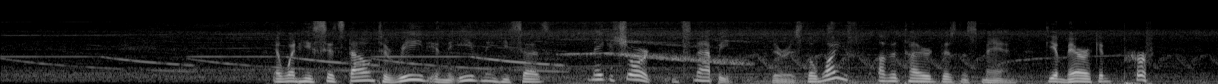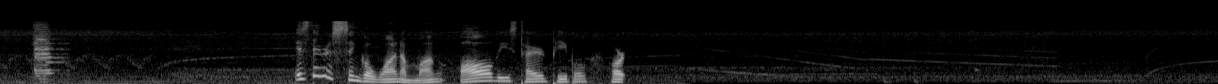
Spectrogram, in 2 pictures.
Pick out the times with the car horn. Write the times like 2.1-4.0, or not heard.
12.5-12.9.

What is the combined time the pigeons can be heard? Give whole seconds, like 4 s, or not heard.
not heard.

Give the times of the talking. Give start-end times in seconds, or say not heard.
2.7-11.6, 15.1-18.4.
